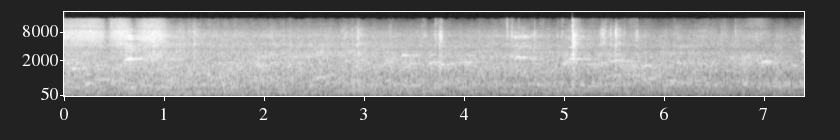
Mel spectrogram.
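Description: Paper rustles as a notice is pressed against a metal shutter.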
